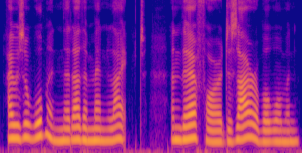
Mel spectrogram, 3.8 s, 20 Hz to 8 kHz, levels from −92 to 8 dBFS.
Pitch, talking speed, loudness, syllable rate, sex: 195 Hz, 205 wpm, -19 LUFS, 6.9 syllables/s, female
